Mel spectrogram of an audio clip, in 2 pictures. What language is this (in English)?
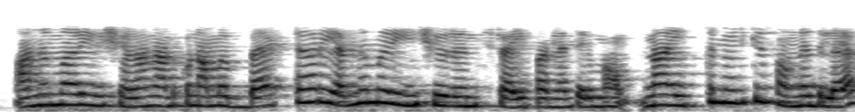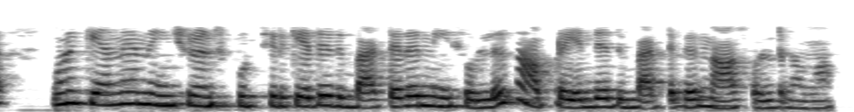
Tamil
